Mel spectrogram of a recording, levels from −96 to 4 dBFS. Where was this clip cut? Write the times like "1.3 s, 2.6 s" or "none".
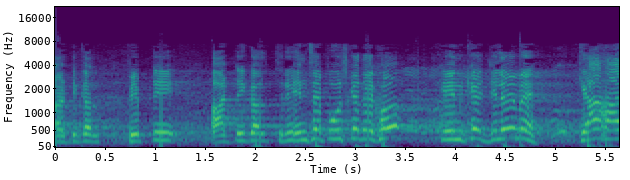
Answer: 2.3 s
